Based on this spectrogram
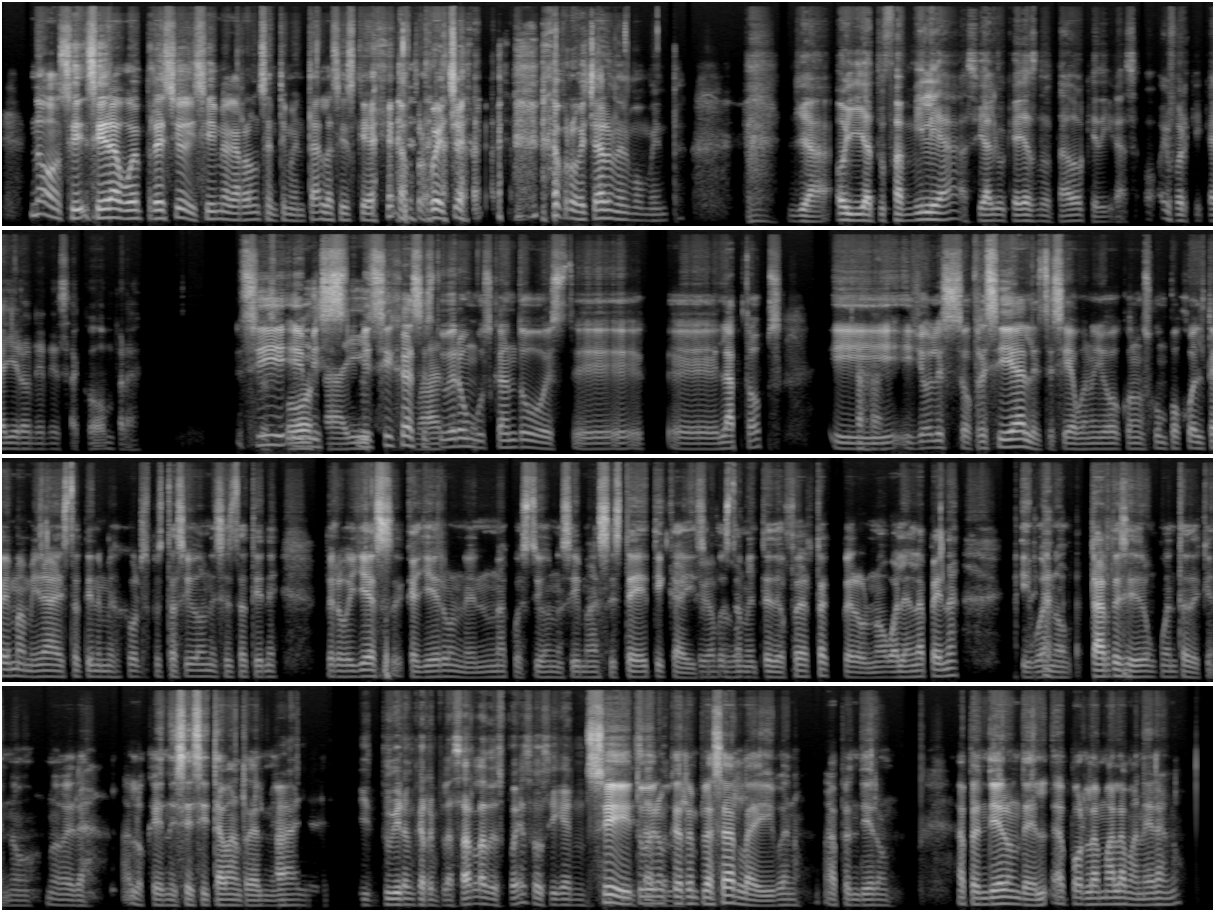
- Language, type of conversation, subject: Spanish, podcast, ¿Cómo influye el algoritmo en lo que consumimos?
- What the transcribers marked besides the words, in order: laugh; laughing while speaking: "que aprovecha aprovecharon"; other background noise; other noise; tapping; chuckle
